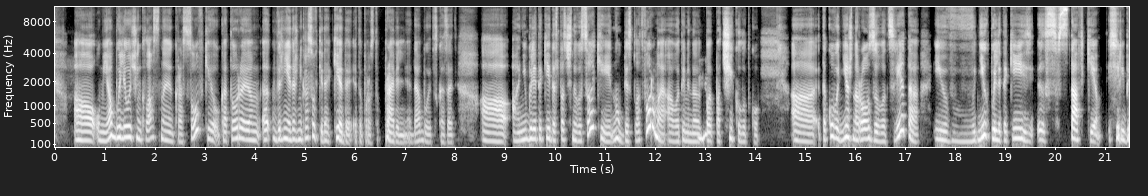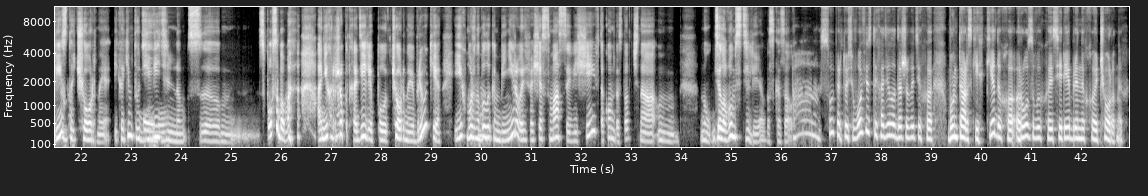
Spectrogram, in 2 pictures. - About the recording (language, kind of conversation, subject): Russian, podcast, Как сочетать комфорт и стиль в повседневной жизни?
- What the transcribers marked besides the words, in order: chuckle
